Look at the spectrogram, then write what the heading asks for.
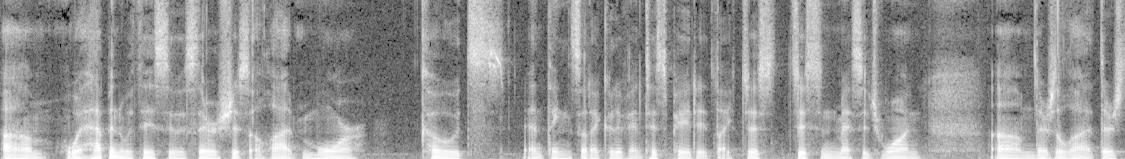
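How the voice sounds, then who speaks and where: A man talks at a fairly slow pace in a very deep, low pitch. His voice is somewhat breathy, with monotone, flat intonation. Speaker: hobbyist game modding programmer. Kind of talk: screen-recorded tutorial. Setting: at home late at night. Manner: hesitant with many fillers.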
